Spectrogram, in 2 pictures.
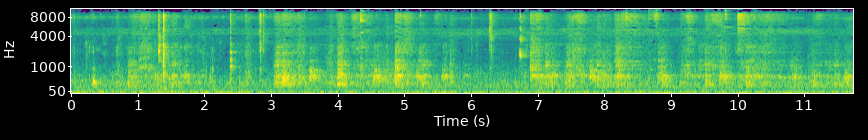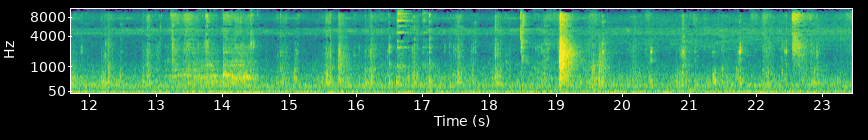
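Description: Someone eating rice: a metal spoon and fork clicking and scraping against a ceramic bowl at irregular intervals, over continual close chewing and mouth noises. The sharpest clink comes about 19 seconds in.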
